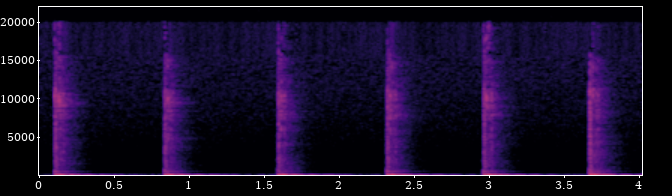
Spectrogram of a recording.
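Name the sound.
slow, constant knocking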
